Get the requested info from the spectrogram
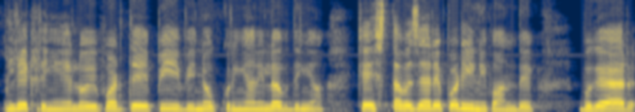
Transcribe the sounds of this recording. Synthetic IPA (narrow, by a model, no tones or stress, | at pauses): lɪkʰɽijãːloːiːpəɽd̪eːpiːʋiːnoːkɾɪjãːnĩːləbd̪ijãːkeɪst̪ãːbəd͡ʒɛːɾeːpəɽiːnĩːpãːnd̪eː | bəɡɛːɾ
